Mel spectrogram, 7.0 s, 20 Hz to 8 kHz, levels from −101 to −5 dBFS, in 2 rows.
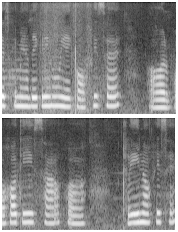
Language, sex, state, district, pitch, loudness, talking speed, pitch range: Hindi, female, Uttar Pradesh, Jyotiba Phule Nagar, 235 Hz, -16 LUFS, 165 wpm, 215-245 Hz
